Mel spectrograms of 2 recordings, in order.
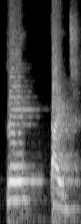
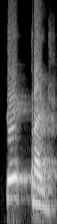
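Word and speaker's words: tetrad: Microspore ट्रेटाइड। टेट्राइड, टेट्राइड इसको बोलते हैं बेटा। मैं इसका जो प्रोनाउंसिएशन है वो कभी कभी गलत होता है, इसका बोलता है टेट्राइड।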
